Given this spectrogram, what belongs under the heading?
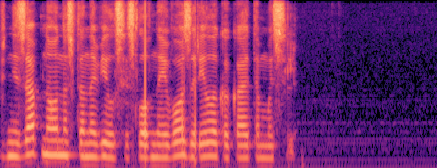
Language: Russian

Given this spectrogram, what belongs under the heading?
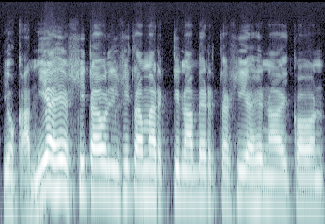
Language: Finnish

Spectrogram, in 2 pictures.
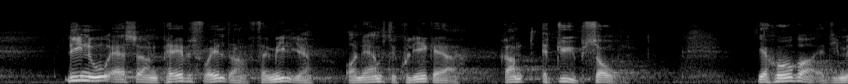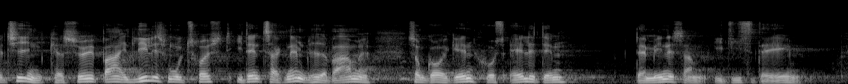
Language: Danish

